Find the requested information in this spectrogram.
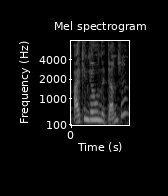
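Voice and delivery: ordinary delivery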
